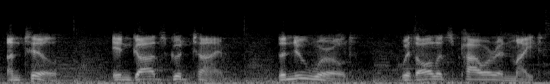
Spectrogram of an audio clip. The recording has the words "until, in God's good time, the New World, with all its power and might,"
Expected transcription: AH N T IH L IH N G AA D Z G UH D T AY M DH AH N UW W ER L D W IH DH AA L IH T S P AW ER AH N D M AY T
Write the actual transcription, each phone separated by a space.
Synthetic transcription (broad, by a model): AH N T IH L IH N G AA D Z G UH D T AY M DH AH N UW W ER L D W IH DH AA L IH T S P AW ER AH N M AY T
